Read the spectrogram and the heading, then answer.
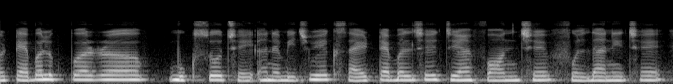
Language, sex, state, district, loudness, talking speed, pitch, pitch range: Gujarati, female, Gujarat, Valsad, -14 LUFS, 135 wpm, 200 Hz, 190-215 Hz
